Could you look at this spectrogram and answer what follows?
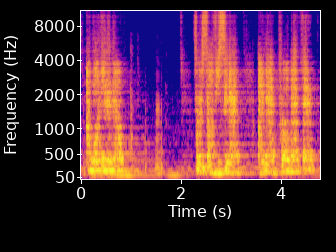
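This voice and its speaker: A man's voice: unhurried, a bit bright, soft background music. Vocoded man, echoey and musical. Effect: musical vocoder on chords. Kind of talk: played clip of talk run through a vocoder. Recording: very echoey, distant, with musical tones.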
